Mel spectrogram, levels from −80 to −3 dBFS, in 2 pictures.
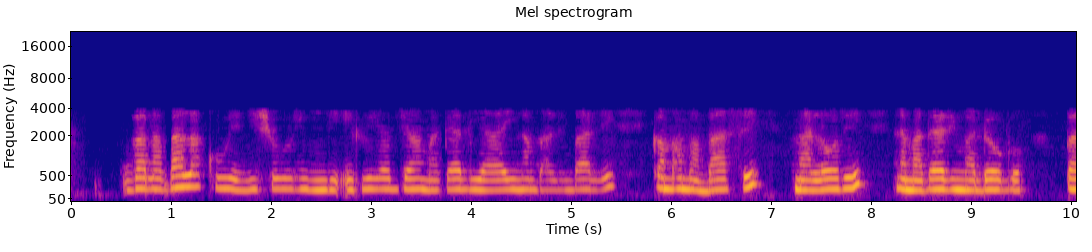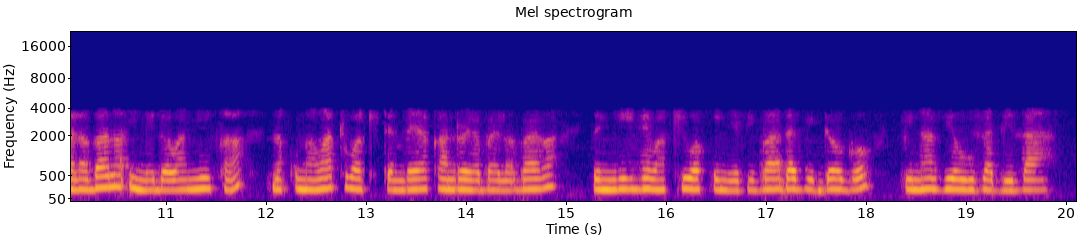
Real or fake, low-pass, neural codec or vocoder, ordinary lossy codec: fake; 7.2 kHz; codec, 16 kHz, 0.8 kbps, ZipCodec; AAC, 16 kbps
